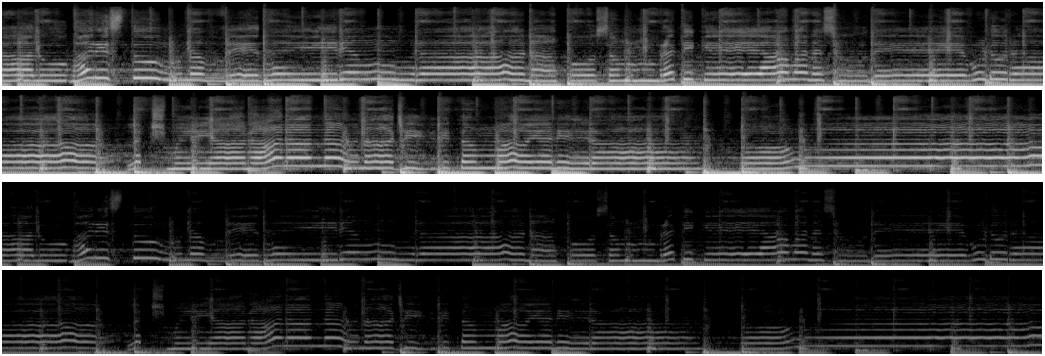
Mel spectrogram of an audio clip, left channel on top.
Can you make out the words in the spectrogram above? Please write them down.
భరిస్తూ నవ్వే ధైర్యం రా. నా కోసం బ్రతికే ఆ మనసు దేవుడురా. లక్ష్మయ్య నా నాన్న నా జీవితం ఆయనేరా.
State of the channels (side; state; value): right; quieter; 18.6 dB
